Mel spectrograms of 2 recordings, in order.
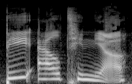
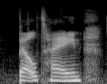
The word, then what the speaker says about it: Bealtaine: So this week we have Beltane, which is traditionally pronounced Bealtaine, and I had to look this up as it is a pagan holiday, and it is apparently a well-known fact that pagan holidays are hard to pronounce, but I have been informed that it is not offensive to call it Beltane, so that is probably what we'll be referring to our holy day of the week this week.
